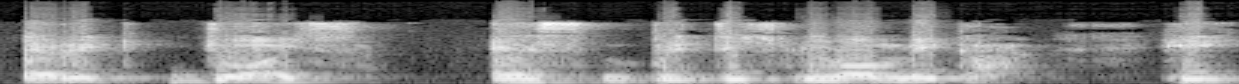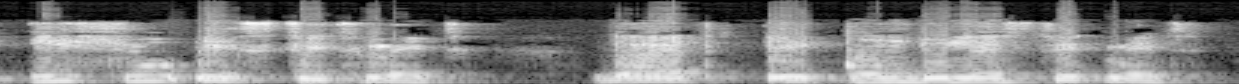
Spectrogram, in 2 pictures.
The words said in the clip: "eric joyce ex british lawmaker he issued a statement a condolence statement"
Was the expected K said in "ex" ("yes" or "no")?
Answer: no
